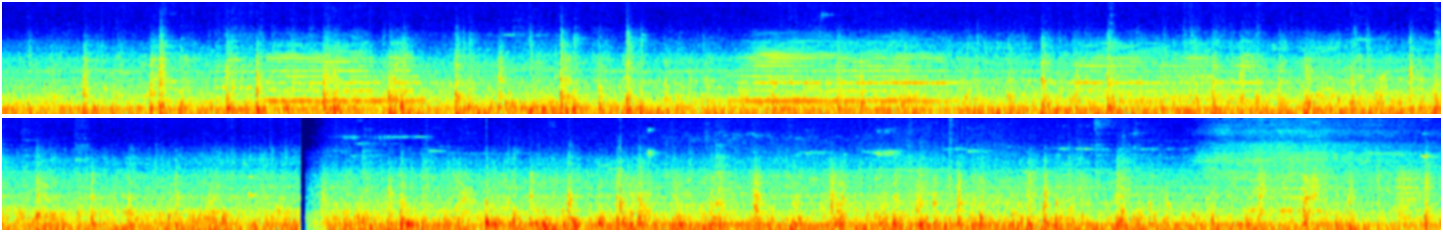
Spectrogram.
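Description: Indian Railways passenger train rolling along, its wheels clacking over rail joints, with a train horn sounding three times in the first twelve seconds. The sound cuts out for an instant just past the middle.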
